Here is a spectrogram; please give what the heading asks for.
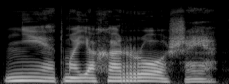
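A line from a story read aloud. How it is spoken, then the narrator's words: Growling undertone. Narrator (Russian): произнес он с рычащими нотками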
